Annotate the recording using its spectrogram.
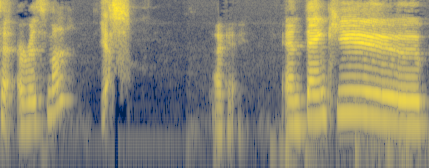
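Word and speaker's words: Aurasma: second a u r all right and they pronounce it erisma yes okay and thank you pm gnt for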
